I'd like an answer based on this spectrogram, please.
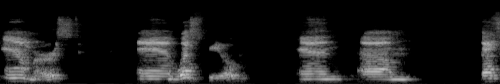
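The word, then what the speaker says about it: Amherst: um that's a joke Betsie Betsy pronounces it ammer not amers with a hard H so I used to tease her about it until I Googled it and found out that in am ammer that's the way they pronounce ammer they say get the H out of ammer so I was right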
